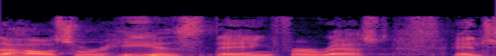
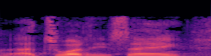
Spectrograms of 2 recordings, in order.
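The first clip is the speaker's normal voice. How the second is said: ordinary talk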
